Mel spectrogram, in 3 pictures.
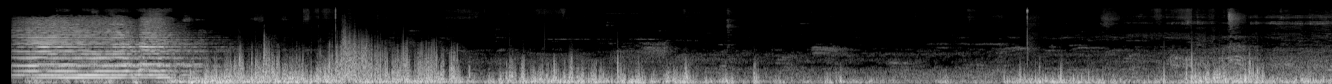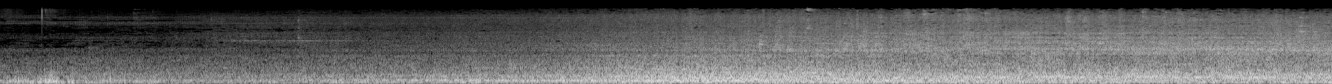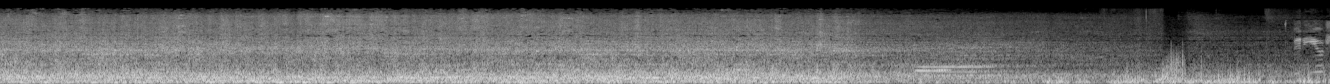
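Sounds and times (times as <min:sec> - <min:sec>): diesel locomotive passing: 0:00.1 - 0:39.9
train wagons clattering over rails: 0:19.6 - 0:35.8.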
